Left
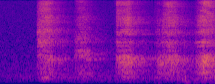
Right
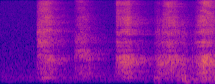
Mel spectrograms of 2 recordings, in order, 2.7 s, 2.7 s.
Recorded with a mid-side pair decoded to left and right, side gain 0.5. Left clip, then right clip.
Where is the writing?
10° right, 1.8 m.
